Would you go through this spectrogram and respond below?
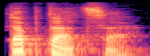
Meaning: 1. to shift one's feet 2. to hang about, to hang around, to loiter, to wait 3. to dawdle, to dillydally 4. passive of топта́ть (toptátʹ)
- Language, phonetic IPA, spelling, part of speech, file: Russian, [tɐpˈtat͡sːə], топтаться, verb, Ru-топтаться.ogg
